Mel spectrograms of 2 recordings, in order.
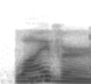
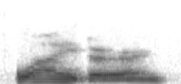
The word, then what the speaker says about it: wyvern: We are looking at how to pronounce the name of this legendary winged dragon. Wyvern.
